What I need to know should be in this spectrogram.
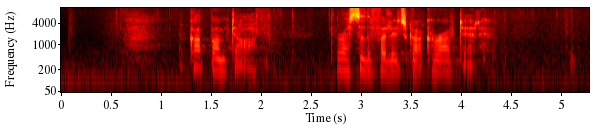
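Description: A young woman answers calmly, heard up close.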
